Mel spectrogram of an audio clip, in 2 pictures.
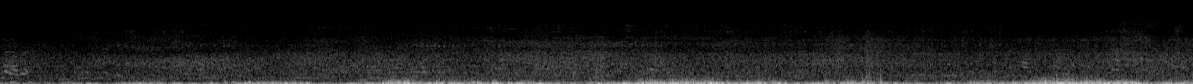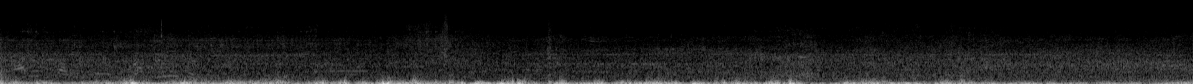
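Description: Wind buffets outdoors with low rumbling gusts.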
